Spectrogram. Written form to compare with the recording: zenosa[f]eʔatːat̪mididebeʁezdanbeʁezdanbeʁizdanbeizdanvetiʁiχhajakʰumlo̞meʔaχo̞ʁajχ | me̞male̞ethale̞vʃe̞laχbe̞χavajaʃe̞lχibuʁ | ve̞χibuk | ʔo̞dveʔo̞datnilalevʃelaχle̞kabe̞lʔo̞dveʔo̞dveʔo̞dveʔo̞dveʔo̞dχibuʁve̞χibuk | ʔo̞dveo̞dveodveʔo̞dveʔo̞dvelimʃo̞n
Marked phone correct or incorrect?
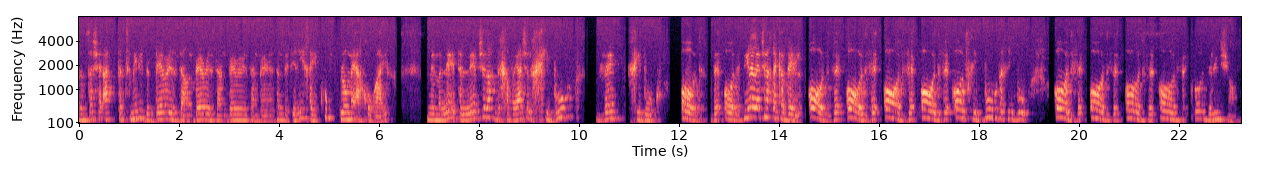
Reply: incorrect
